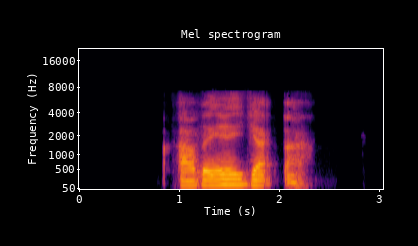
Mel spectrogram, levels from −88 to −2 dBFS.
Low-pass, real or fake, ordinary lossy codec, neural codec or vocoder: 7.2 kHz; fake; AAC, 32 kbps; codec, 16 kHz, 1 kbps, FunCodec, trained on Chinese and English, 50 frames a second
